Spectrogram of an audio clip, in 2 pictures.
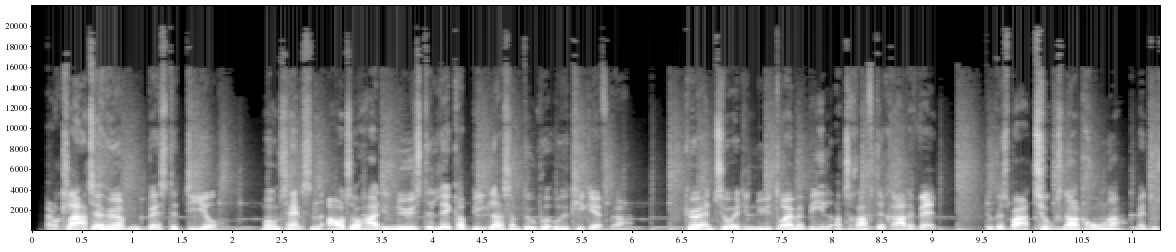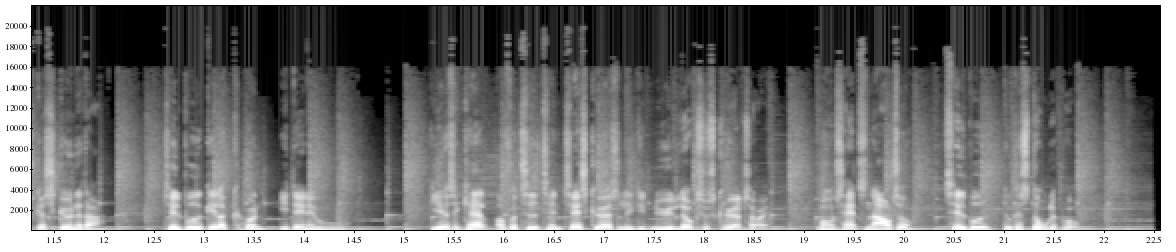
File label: male danish voice over sales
